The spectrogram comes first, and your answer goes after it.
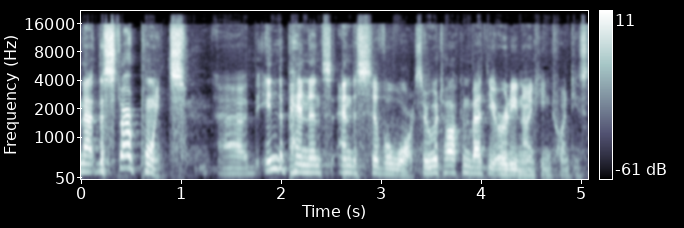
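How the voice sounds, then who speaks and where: Over music in the background, a man talks at a very fast pace with a fairly high pitch. His intonation is lively and his loudness swings widely. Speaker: military historian, tank expert. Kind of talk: lecture. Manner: conversational with frequent fillers.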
